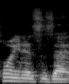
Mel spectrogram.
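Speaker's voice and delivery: ordinary delivery, nothing marked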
